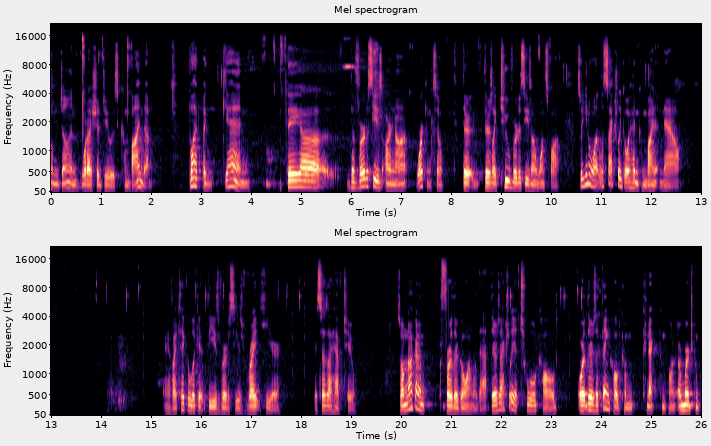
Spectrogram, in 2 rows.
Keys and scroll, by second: 17.2 4, 19.5 5.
